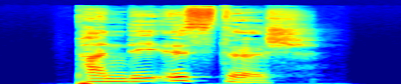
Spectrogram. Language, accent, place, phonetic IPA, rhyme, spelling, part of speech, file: German, Germany, Berlin, [pandeˈɪstɪʃ], -ɪstɪʃ, pandeistisch, adjective, De-pandeistisch.ogg
- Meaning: pandeistic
